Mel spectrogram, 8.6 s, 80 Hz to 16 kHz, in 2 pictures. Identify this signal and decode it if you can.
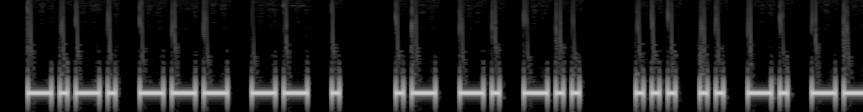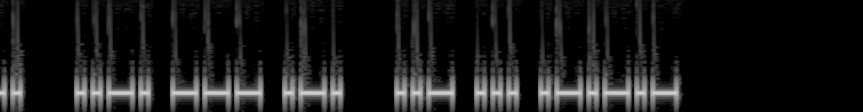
Morse code, heard as a keyed tone, about 30 wpm, 700 Hz. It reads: COME AND SING FOR US.
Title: Sentences from Top 1000 Words - Review Part 2 - 30wpm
